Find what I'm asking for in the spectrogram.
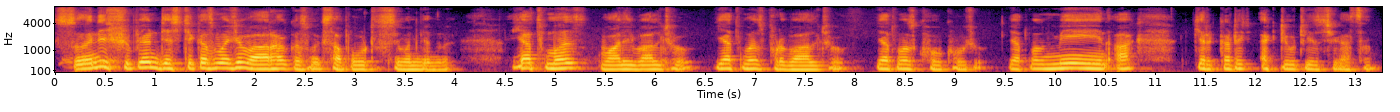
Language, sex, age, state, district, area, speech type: Kashmiri, male, 18-30, Jammu and Kashmir, Shopian, rural, spontaneous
